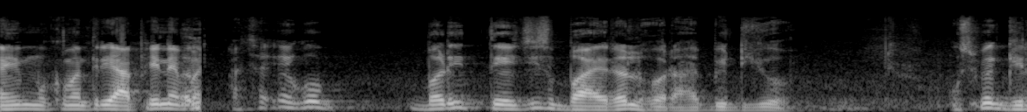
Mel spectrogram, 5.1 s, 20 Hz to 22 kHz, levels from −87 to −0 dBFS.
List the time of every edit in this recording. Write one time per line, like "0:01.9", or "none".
0:01.0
